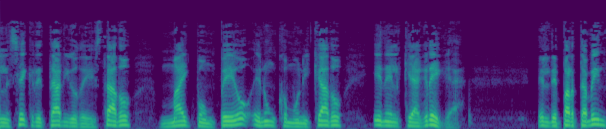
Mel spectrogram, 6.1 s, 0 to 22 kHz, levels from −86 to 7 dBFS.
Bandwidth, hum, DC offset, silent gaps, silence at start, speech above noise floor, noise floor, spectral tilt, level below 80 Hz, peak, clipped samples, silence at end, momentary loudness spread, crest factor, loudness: 11.5 kHz; none; under 0.1%; none; 0 s; 40 dB; -63 dBFS; -7 dB/octave; -50 dBFS; -6 dBFS; under 0.1%; 0 s; 6 LU; 18 dB; -24 LUFS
